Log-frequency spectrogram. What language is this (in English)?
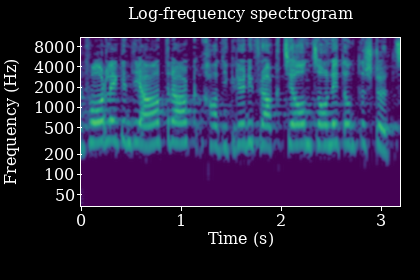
Swiss German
